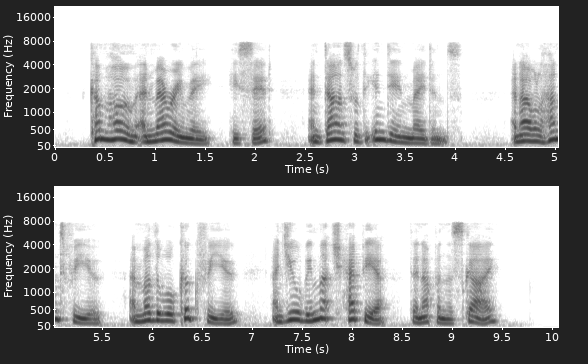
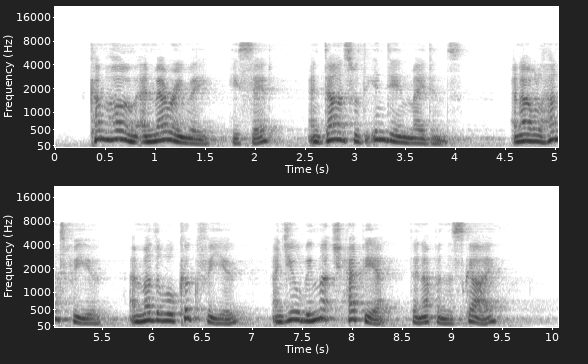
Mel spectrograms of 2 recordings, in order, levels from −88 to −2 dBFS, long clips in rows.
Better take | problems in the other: first | room echo; dies away in 0.9 s

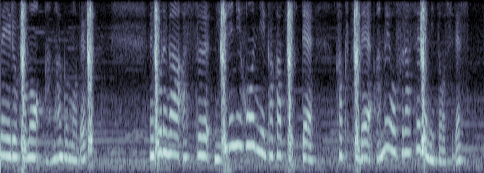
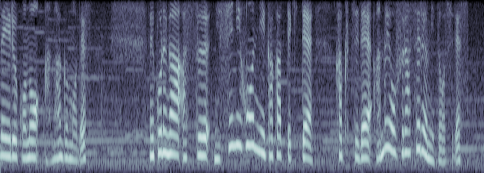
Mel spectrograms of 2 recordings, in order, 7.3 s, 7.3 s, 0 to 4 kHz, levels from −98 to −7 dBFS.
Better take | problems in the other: second | background sound (Tick-tock); 4 dB below the speech // room echo; dies away in 0.4 s

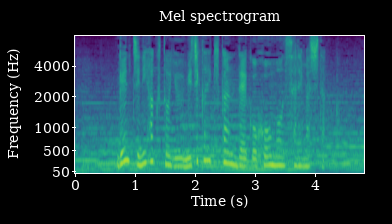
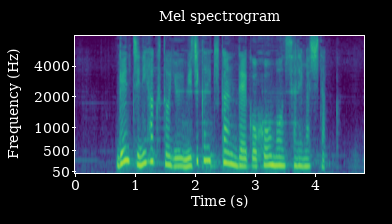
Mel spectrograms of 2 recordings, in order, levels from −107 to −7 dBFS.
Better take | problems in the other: first | noise reduction (neural separator model SepFormer DNS4)

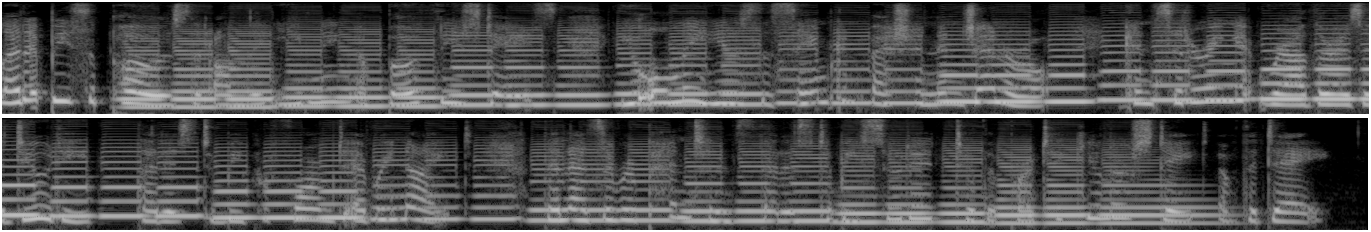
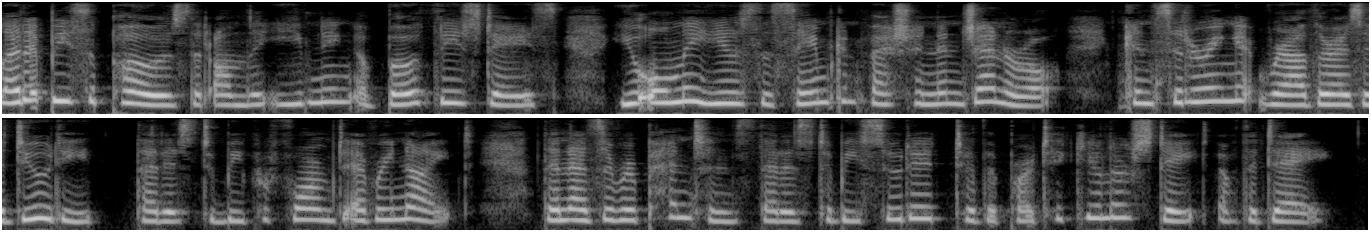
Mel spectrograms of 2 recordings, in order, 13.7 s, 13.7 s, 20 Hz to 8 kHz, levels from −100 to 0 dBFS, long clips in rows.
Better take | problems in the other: second | background sound (Wind instrument, woodwind instrument); 1 dB above the speech

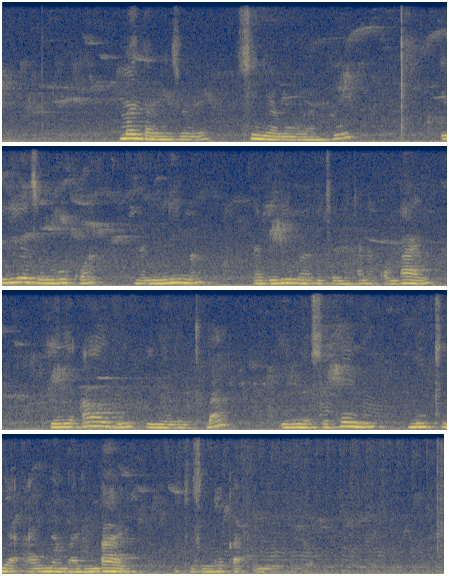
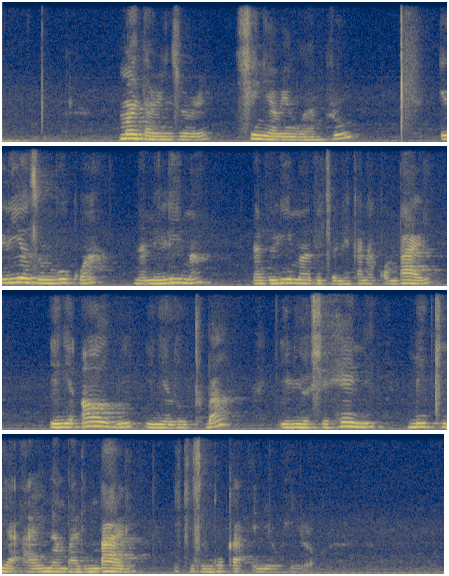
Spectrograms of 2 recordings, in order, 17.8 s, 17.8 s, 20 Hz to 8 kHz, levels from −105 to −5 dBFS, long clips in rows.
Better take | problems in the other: second | background sound (Insect); 16 dB below the speech // room echo; dies away in 0.2 s

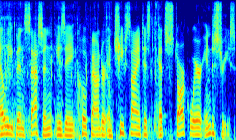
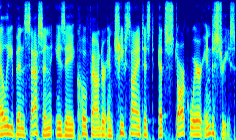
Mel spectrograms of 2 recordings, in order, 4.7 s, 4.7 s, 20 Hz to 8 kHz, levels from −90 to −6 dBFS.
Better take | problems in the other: second | background sound (Gurgling); 17 dB below the speech

